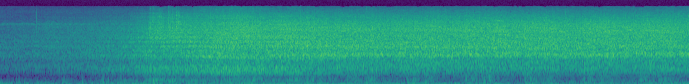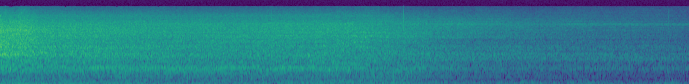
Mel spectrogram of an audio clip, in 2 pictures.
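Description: Two electric passenger trains passing each other at speed on electrified track, a locomotive-hauled train of coaches and an electric multiple unit. Their rolling rail noise swells about a second and a half in, holds loud for several seconds, then fades as they draw away, dropping further near the end. Wind buffets the microphone throughout.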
